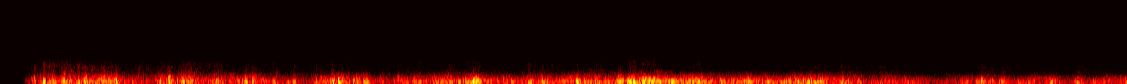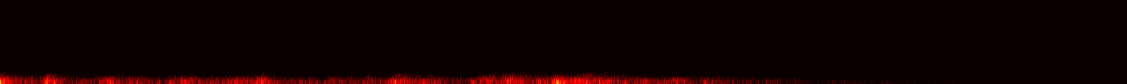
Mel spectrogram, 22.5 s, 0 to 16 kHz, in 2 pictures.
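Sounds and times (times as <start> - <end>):
distant thunder: 0.4 - 14.2.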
